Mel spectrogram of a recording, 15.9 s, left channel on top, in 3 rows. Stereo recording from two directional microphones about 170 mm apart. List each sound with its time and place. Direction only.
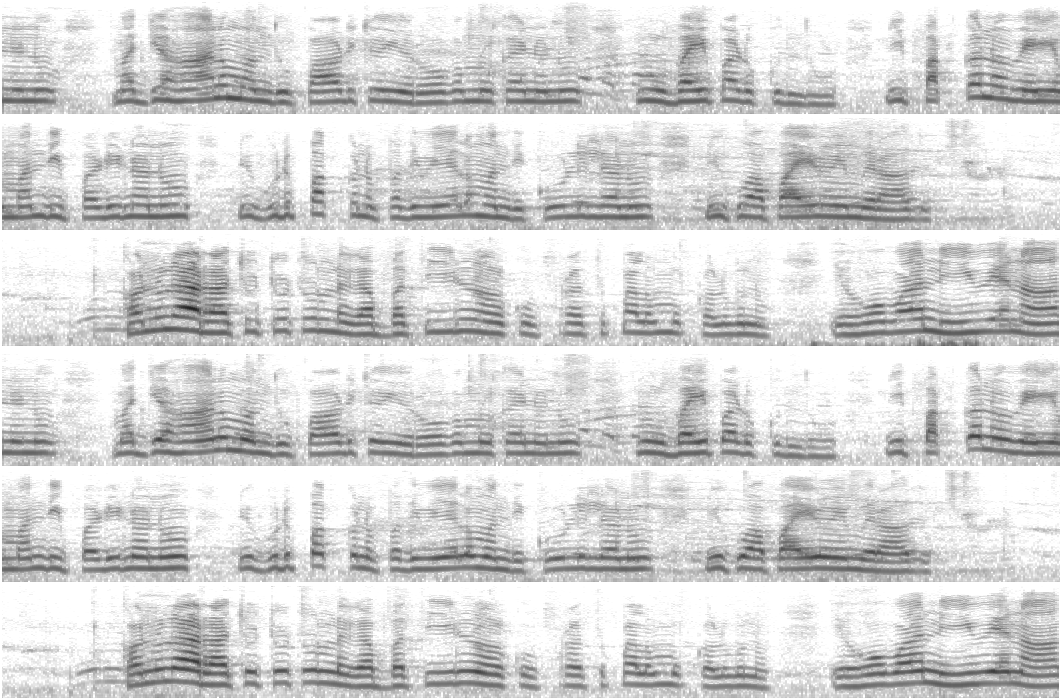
0.0 s a woman's voice: 30° right (ahead or behind)
11.2 s a woman's voice: 30° right (ahead or behind)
